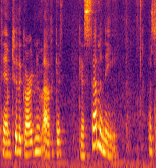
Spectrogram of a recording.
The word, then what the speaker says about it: Gethsemane: to the Garden of Gethsemane that's always a fun one to say because it's spelled differently than it sounds so in Matthew we read then Jesus came with them to a place called Gethsemane and said to the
